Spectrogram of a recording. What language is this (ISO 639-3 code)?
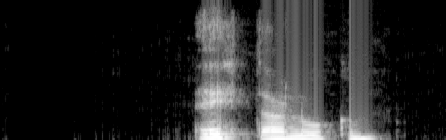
isl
